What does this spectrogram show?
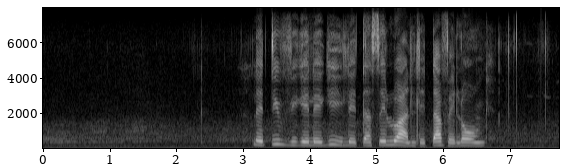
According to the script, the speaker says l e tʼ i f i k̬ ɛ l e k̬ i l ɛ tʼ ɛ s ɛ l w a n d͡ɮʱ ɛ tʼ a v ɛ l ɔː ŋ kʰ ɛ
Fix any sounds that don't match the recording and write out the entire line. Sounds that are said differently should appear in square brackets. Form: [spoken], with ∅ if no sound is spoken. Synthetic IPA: l e tʼ i [v] i k̬ ɛ l e k̬ i l ɛ tʼ [a] s ɛ l w a n d͡ɮʱ ɛ tʼ a v ɛ l ɔː ŋ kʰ ɛ

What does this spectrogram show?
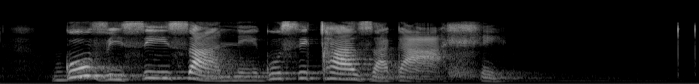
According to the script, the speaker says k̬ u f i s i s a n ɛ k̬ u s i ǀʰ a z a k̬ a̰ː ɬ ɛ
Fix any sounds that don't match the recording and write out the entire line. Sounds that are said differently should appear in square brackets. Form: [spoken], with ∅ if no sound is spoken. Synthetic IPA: k̬ u [v] i s i s a n ɛ k̬ u s i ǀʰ a z a k̬ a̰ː ɬ ɛ

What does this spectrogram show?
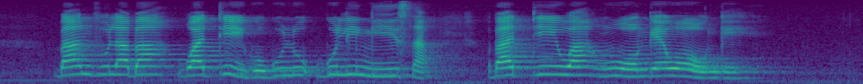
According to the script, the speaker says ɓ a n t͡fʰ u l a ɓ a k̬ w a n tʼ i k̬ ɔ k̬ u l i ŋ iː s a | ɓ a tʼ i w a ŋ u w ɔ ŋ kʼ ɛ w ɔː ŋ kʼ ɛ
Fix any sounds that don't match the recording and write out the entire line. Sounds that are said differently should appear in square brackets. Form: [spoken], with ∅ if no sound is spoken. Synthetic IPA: ɓ a n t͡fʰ u l a ɓ a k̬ w a [∅] tʼ i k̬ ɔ k̬ u l i ŋ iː s a | ɓ a tʼ i w a ŋ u w ɔ ŋ kʼ ɛ w ɔː ŋ kʼ ɛ

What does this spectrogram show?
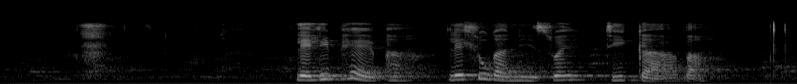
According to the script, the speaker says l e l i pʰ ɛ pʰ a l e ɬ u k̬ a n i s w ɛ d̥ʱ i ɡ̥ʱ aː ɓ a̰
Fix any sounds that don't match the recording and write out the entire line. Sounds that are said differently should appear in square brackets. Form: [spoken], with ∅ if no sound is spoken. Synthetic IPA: l e l i pʰ ɛ pʰ a l e ɬ u k̬ a n i s w ɛ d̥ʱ i ɡ̥ʱ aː ɓ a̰

